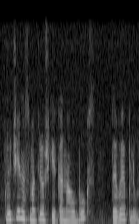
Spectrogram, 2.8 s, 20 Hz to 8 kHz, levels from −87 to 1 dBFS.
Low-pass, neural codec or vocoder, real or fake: 7.2 kHz; none; real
